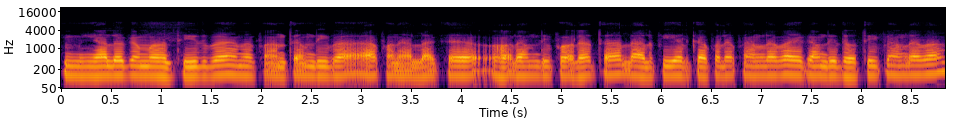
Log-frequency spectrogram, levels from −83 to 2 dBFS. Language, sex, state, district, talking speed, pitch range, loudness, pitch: Bhojpuri, male, Bihar, Muzaffarpur, 140 wpm, 125-130 Hz, -18 LUFS, 125 Hz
